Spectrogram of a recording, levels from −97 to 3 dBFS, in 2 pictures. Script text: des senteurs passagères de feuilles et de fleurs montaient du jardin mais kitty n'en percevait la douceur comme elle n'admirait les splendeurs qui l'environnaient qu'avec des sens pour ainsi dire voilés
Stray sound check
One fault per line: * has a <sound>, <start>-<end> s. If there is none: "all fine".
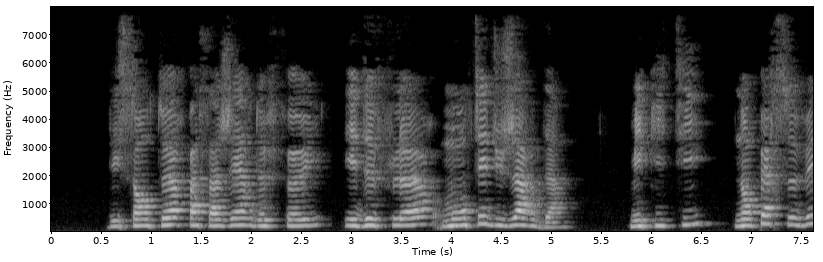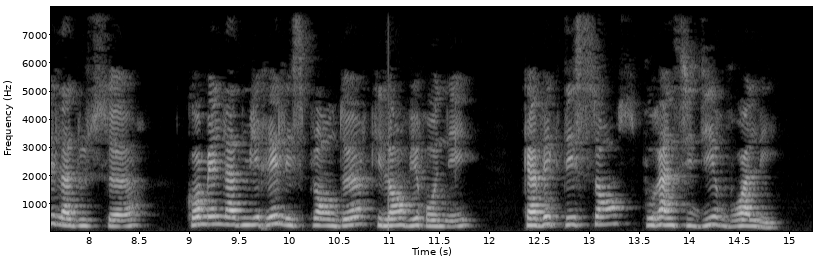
all fine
